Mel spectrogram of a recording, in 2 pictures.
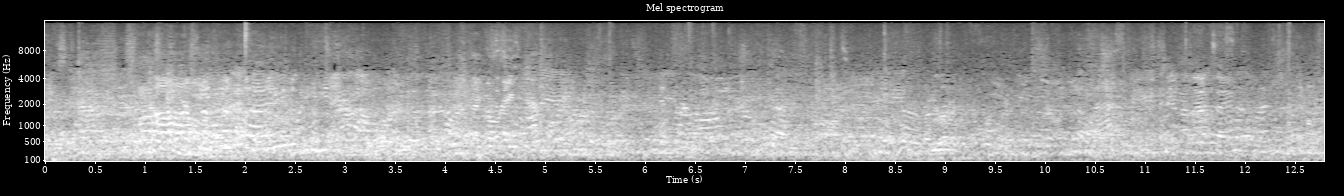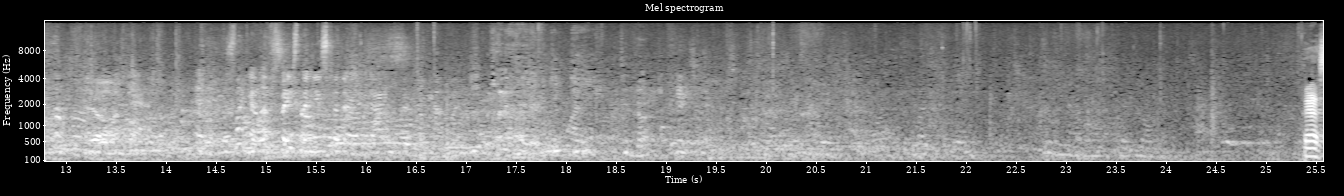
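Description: A crowd of men and women chatter in a large echoing hall, fading as people sit down.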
